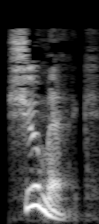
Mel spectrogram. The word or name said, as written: sumac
